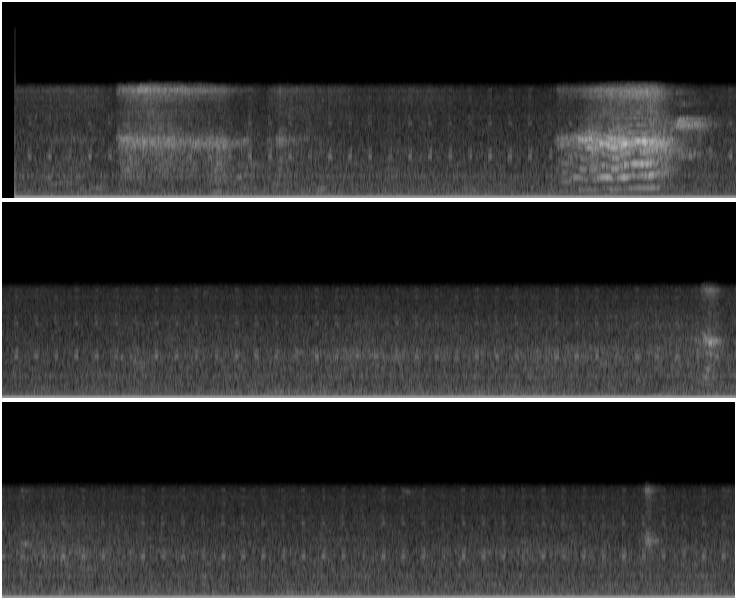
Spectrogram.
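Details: A snoring adult man, before being woken with water dropped into his mouth from a syringe: two rough snoring breaths, then quiet with only a steady background hiss.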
